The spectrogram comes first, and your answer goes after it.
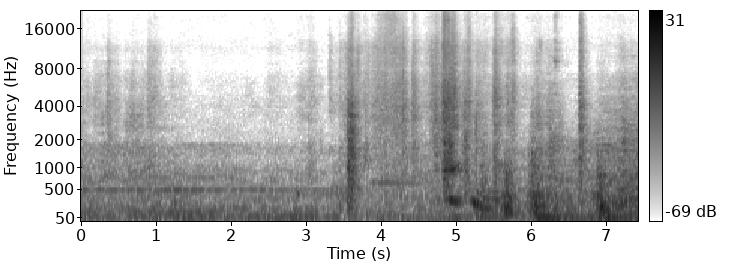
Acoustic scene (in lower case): elevator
